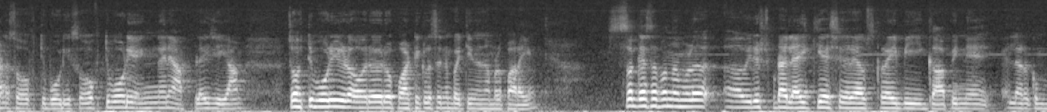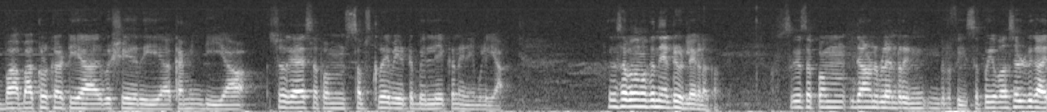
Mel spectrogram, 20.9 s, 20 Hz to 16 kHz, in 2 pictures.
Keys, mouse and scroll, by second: 18.4-20.9 middle drag.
